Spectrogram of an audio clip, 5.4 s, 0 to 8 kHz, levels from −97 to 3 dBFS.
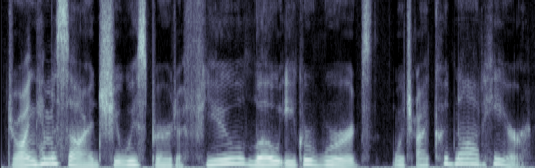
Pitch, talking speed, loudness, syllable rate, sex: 190 Hz, 170 wpm, -16 LUFS, 4.2 syllables/s, female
